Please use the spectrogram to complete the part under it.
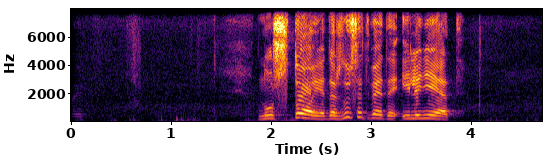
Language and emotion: Russian, angry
